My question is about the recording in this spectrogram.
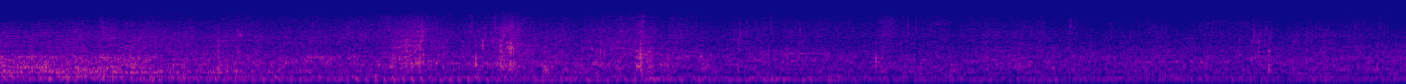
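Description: Steady outdoor background noise with a few short crackling clicks about two to three seconds in, like dry leaves being stirred.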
